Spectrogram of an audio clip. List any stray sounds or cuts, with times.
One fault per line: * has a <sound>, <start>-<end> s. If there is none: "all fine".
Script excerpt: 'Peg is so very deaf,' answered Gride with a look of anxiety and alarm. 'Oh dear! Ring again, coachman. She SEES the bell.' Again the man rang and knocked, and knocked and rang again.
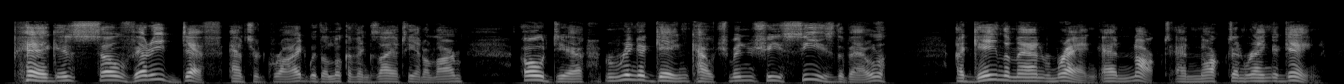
all fine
